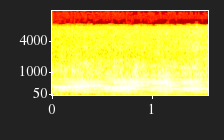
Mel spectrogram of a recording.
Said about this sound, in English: Okay, helicopter.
